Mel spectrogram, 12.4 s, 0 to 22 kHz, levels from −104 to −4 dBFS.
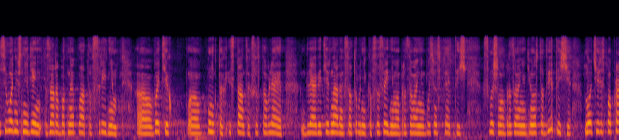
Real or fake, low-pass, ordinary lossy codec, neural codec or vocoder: fake; 7.2 kHz; none; codec, 24 kHz, 3.1 kbps, DualCodec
